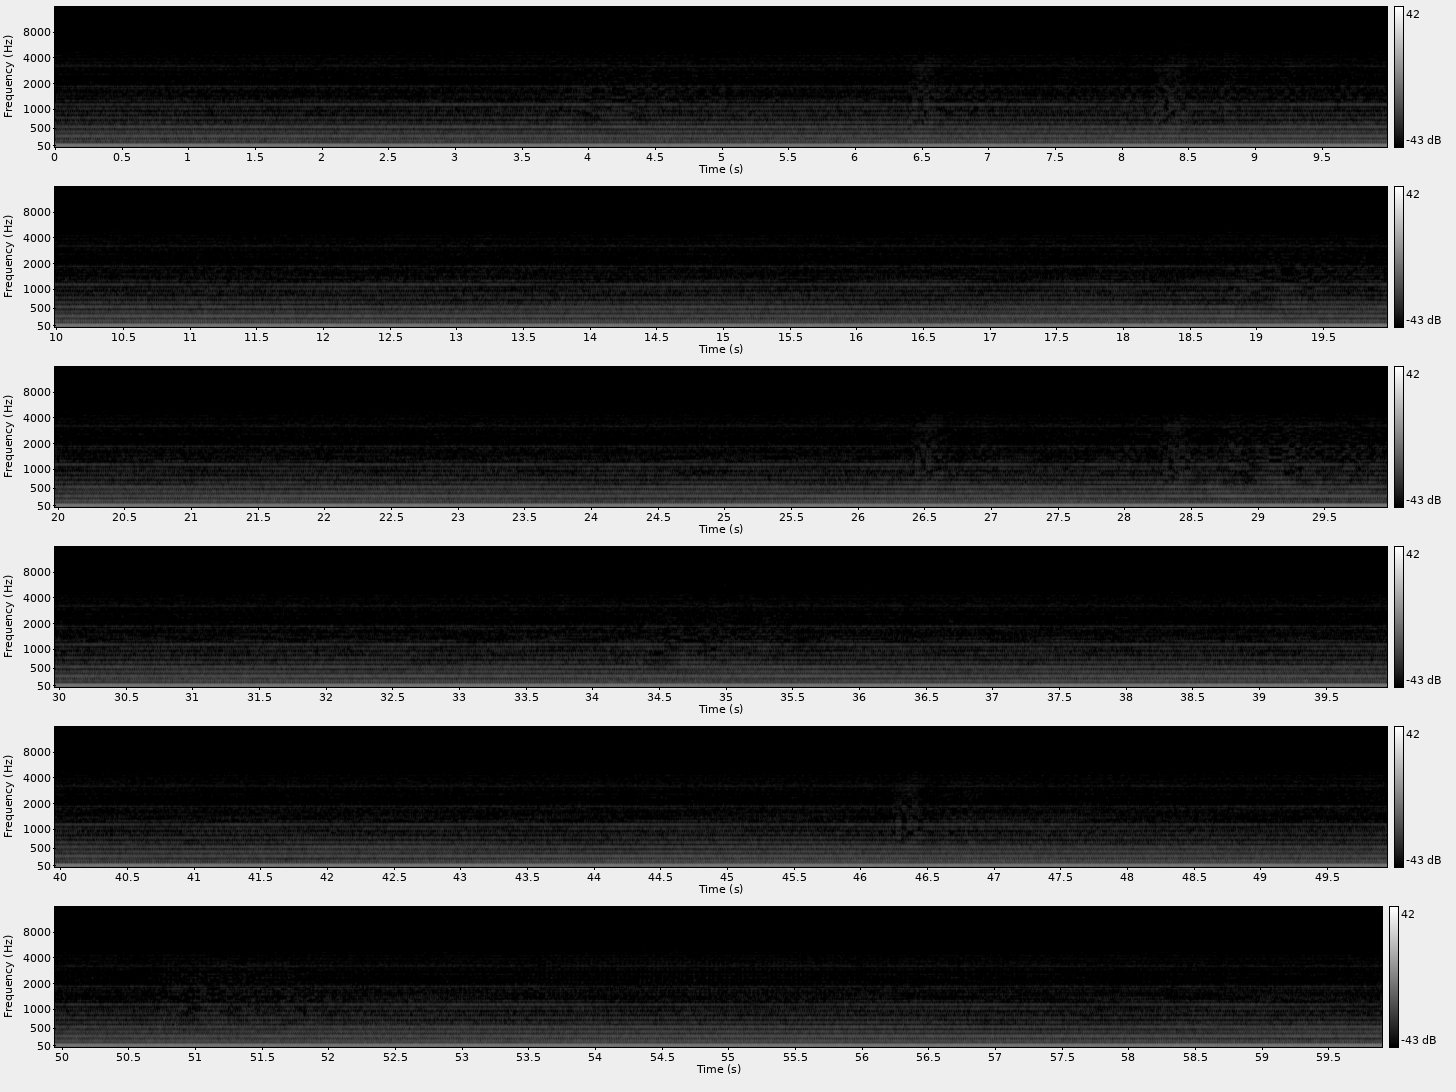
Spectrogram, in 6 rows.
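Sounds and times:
electrical mains hum: 0.0 - 59.9.

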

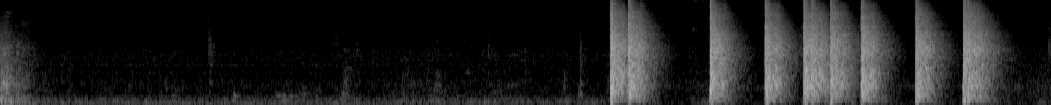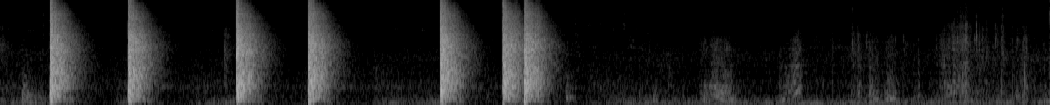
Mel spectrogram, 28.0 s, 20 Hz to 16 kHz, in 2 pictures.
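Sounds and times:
pistol shots with echo: 8.1 - 8.9, 9.5 - 13.5, 14.7 - 16.2, 17.2 - 18.7, 19.9 - 21.5.

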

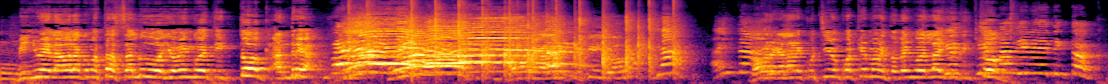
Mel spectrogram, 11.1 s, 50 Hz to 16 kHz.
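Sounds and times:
people shouting excitedly: 3.3 - 5.7
people clapping: 3.4 - 7.0.

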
